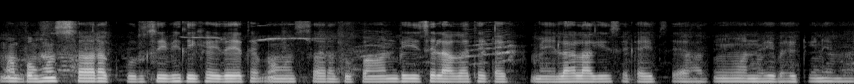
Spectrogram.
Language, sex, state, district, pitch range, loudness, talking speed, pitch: Chhattisgarhi, male, Chhattisgarh, Raigarh, 130-140 Hz, -20 LUFS, 170 wpm, 135 Hz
